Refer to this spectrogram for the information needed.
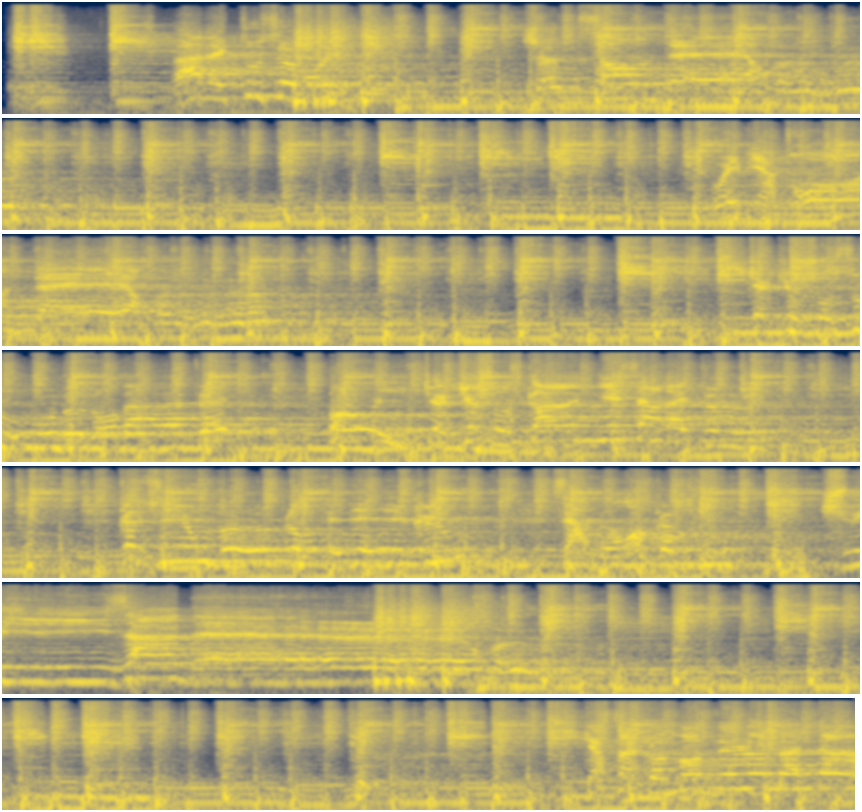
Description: R'n'r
